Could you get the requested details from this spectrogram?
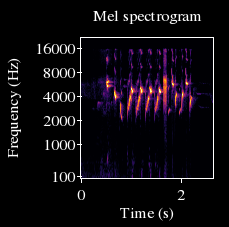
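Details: Short run of European goldfinch song, about two seconds of quick, liquid, downward-sweeping high notes strung closely together, then silence.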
